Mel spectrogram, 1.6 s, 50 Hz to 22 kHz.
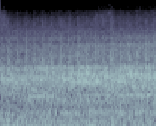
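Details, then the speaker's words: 2017 BMW M240i at Copart auction, heard from outside the car: steady idle with bright metallic chatter over the engine hum; heavy timing chain rattle suspected, not confirmed. "oh man you know what that sounds like to me that actually sounds like a timing chain"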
